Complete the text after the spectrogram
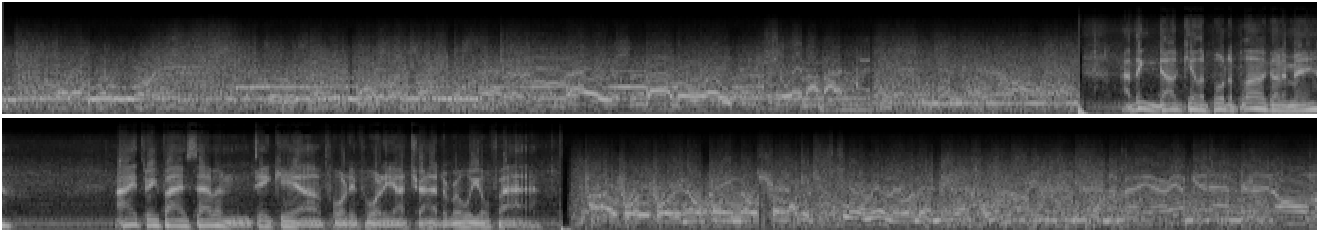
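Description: A radio receiver crackles and hisses with warbling signals.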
